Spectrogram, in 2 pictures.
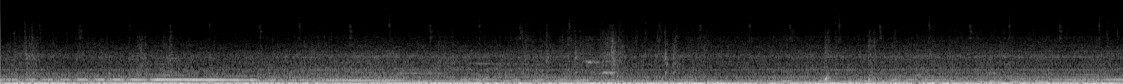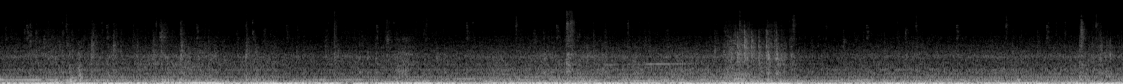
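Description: Tyres roll with a low rumble on the road.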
